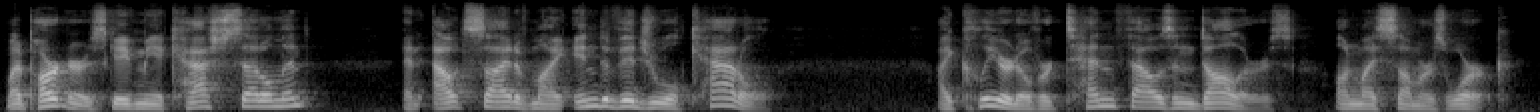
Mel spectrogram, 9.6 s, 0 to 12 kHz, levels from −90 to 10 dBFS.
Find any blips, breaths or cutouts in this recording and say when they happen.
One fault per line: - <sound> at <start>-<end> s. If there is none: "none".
none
